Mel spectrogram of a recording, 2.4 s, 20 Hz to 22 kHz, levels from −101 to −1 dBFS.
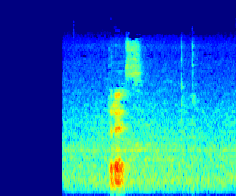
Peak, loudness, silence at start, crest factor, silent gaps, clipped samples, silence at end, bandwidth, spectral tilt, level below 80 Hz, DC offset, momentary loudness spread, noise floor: -4 dBFS; -24 LUFS; 0.65 s; 26 dB; none; under 0.1%; 0 s; 11.5 kHz; -3.5 dB/octave; -78 dBFS; under 0.1%; 22 LU; -44 dBFS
